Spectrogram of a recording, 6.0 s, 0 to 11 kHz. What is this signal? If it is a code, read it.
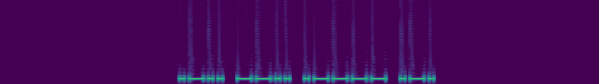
Morse code, heard as a keyed tone, about 25 wpm, 700 Hz. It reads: LZ1R
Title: DXCC-100 Call Signs - 4 Characters - Repeated 2x - 25wpm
